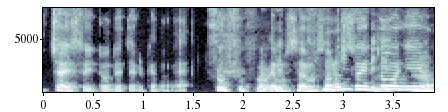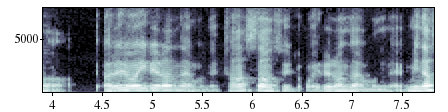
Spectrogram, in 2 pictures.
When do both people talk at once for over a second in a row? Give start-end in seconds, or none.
2.1-4.0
